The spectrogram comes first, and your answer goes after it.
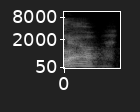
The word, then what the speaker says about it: Glasgow: Not Glasgow. Glasgow. No, not cow. No, you said it right the first time. You said it more right the first time. Glasgow. Glasgow. Ignore the W. W is irrelevant. We don't bother with them.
